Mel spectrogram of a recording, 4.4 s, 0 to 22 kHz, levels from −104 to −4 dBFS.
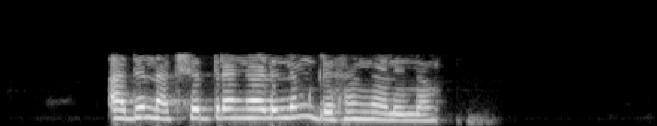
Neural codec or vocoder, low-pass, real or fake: none; 3.6 kHz; real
